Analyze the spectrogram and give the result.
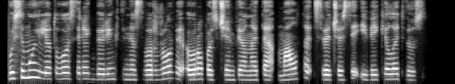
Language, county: Lithuanian, Šiauliai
